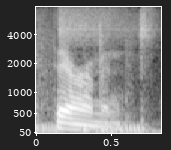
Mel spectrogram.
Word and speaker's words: theremin: Didgeridoo, and of course I love the theremin.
